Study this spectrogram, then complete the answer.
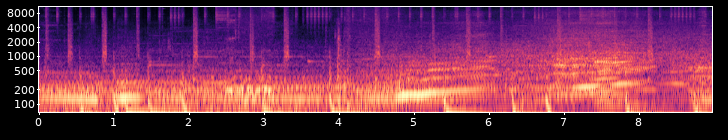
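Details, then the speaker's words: Dodge Charger Scat Pack 392 V8 idling: rough, uneven rumble with irregular metallic rattles from the exhaust, music behind; owner suspects an exhaust valve not opening rattling the muffler. Unconfirmed. "that rattling noise is the damn um valve thing not opening bruh making the whole muffler shape ah it sounds so busted"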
